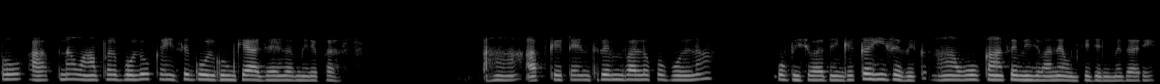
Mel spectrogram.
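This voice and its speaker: A woman's voice: mid-range voice, flat delivery, moderate pace, no room sound, narrow, tinny audio. A woman giving a psychic reading, relaying messages, chatty and playful and laughing often. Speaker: psychic reader.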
